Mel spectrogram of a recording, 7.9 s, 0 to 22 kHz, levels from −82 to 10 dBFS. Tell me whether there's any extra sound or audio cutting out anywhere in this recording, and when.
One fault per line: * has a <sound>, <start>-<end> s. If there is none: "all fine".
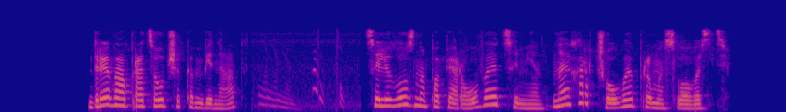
* has a chirp, 2.6-3.5 s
